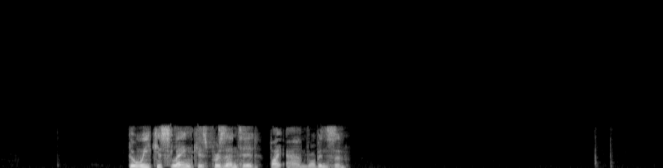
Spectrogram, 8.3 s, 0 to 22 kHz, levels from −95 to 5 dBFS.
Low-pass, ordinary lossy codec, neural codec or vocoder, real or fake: 5.4 kHz; AAC, 24 kbps; none; real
